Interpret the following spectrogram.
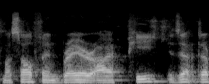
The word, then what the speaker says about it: Brayerip: It's myself and Breyer IP. Did I pronounce it right? I say it Breyer Rip, but say it however, Okay.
